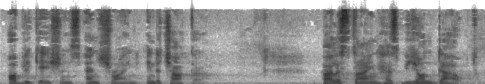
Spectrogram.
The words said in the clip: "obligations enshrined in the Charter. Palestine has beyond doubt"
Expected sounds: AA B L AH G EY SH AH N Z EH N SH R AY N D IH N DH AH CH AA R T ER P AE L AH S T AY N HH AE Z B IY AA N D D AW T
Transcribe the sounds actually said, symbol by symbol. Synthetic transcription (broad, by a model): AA B L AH G EY SH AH N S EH N SH R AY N IH N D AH CH AA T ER P AE L AH S T AY N HH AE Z B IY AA N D D AW T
